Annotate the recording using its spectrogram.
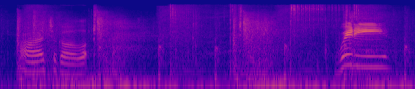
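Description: A bow twangs as an arrow is shot.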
